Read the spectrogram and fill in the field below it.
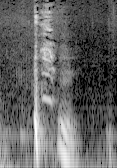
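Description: A single sharp cough, followed by a brief raspy, voiced trailing sound, then quiet. No talking.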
